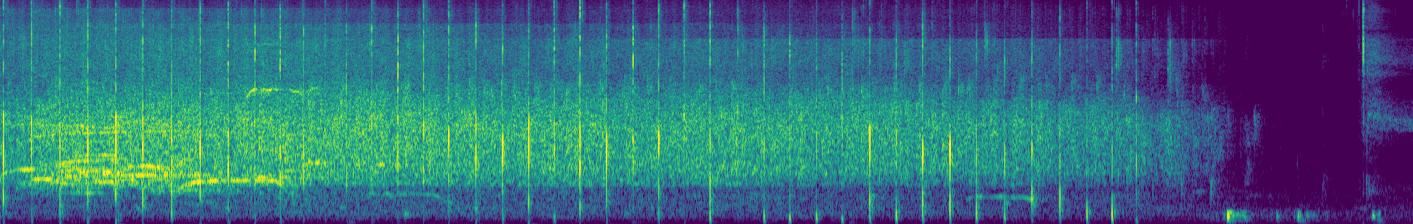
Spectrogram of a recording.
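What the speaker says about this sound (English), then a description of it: "let's give all of our students one final round of applause" Sustained applause from an audience honoring medical students at a white coat ceremony, dense and even with a few sharper claps standing out, continuing for about fifteen seconds before dying away into a quiet room.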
